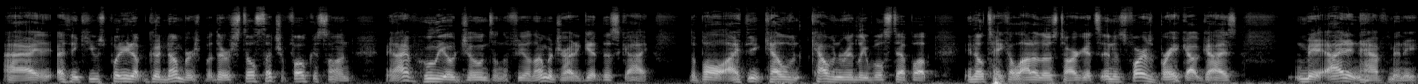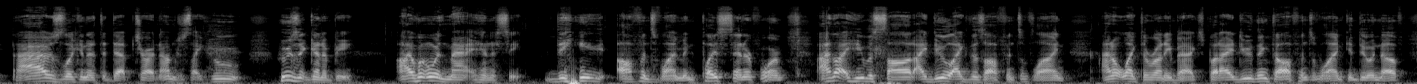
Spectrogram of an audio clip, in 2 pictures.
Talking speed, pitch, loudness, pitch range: 240 wpm, 120 Hz, -24 LUFS, 110-140 Hz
